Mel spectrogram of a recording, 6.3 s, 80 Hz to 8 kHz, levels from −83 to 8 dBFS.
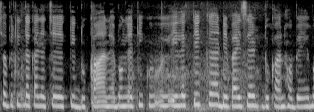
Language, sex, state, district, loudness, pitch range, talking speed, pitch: Bengali, female, Assam, Hailakandi, -16 LUFS, 235-260 Hz, 135 wpm, 245 Hz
